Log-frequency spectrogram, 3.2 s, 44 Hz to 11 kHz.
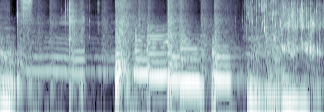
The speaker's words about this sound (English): Okay, so 2 drams poured out. We have a glass with the Bushmills port cask finish and a glass with the Bushmills char bourbon cask finish.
